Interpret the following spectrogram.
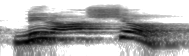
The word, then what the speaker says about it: निराश: निराश शब्द गलत है निराश श शलजम वाला श सही है वर्ष गलत है वर्ष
